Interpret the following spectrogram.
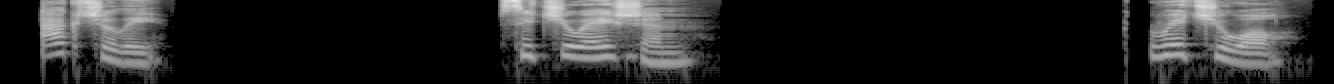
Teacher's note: t plus u is usually pronounced as CH as in church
